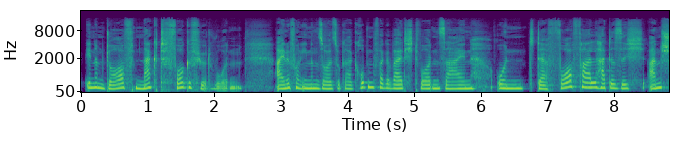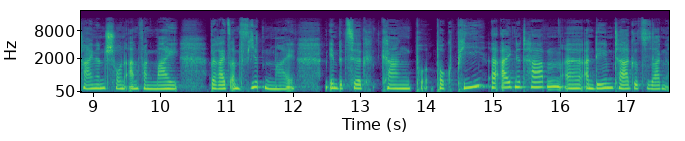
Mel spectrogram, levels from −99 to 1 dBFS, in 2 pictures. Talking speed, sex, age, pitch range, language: 135 wpm, female, 30-49, 185-225 Hz, German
